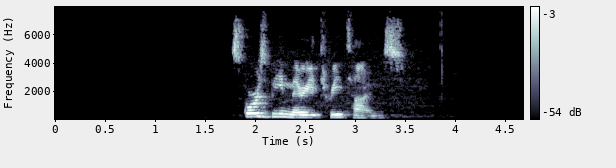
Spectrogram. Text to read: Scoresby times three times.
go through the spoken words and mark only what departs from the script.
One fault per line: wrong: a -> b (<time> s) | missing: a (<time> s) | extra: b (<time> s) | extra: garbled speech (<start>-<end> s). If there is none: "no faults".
wrong: times -> married (2.3 s)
